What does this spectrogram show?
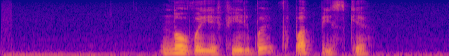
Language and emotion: Russian, neutral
